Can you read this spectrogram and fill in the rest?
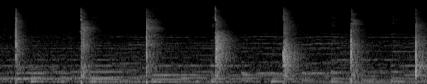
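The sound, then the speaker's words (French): Seven sharp claps from one person clapping with both hands, at a slow, even pace, each a crisp single smack, over a steady droning musical tone in the background. “Puis moi, je vais m'avancer avec la petite boîte sous le bras, mon tombe sur l'autre dans mes mains très serrées, je vais applaudir.”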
